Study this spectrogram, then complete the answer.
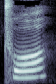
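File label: "chuo", pinyin, second tone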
